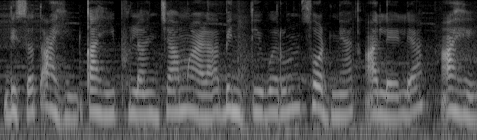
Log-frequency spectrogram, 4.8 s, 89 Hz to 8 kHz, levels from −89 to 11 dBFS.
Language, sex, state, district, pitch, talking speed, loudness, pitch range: Marathi, female, Maharashtra, Dhule, 215 Hz, 115 wpm, -33 LUFS, 200-225 Hz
